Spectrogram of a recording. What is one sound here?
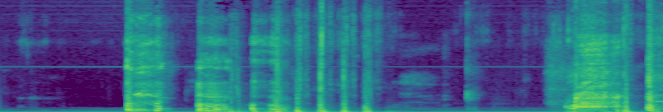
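A young man cries out in distress nearby.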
